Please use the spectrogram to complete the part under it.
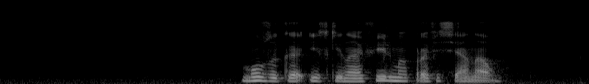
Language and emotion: Russian, neutral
